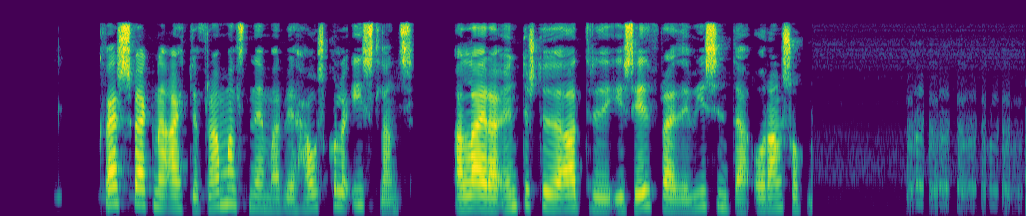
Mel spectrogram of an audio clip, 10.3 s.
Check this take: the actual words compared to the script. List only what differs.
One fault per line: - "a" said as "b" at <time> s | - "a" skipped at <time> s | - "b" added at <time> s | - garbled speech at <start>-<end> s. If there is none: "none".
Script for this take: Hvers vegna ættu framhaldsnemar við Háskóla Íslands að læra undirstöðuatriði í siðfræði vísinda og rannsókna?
none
